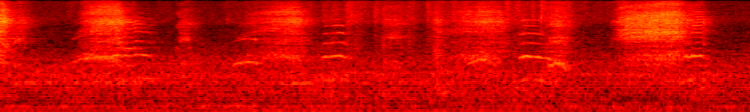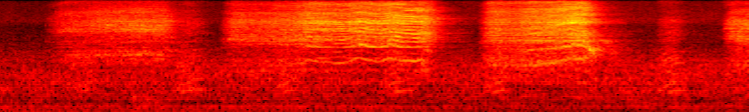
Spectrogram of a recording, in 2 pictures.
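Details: A chough family in a garden tree: three young jostle while a parent feeds them mince. Harsh, high, rasping calls come in overlapping bursts about once a second, several birds calling together.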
